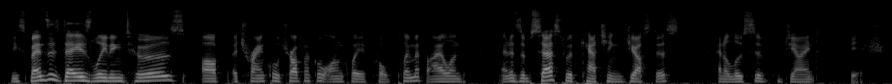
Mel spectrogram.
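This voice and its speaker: A man with a fairly high voice, recorded close and dry. He co-hosts a film podcast, chatting casually and rambling with dry humour. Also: normal speed, fairly bright tone, clear, resonant tone, no room sound. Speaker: podcast co-host. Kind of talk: casual film discussion, sometimes reading a plot summary.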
